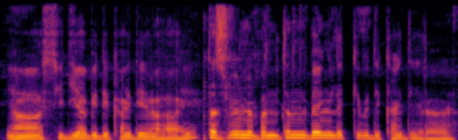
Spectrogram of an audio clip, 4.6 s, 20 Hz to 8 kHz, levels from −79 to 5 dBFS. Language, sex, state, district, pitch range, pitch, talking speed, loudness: Hindi, male, Arunachal Pradesh, Longding, 140-160 Hz, 145 Hz, 235 wpm, -17 LUFS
